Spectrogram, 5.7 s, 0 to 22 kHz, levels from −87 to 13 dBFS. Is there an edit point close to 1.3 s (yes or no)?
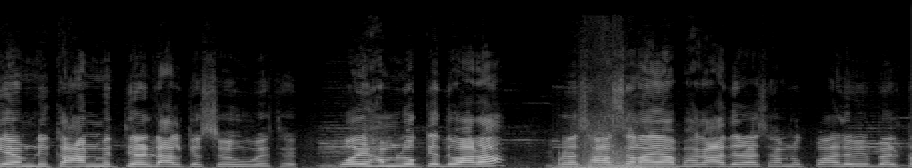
no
